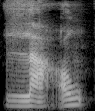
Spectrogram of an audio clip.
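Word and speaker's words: 老: Tapi ini bacanya lao ya.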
